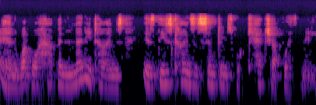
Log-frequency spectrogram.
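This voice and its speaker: A somewhat breathy, soft-spoken voice. It moves at a moderate pace. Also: man. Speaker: vlogger sharing health experience. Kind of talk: personal vlog monologue. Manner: quiet, soft-spoken.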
